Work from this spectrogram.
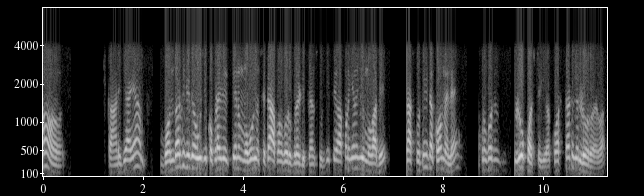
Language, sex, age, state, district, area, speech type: Odia, male, 45-60, Odisha, Nuapada, urban, conversation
